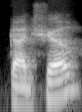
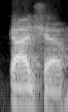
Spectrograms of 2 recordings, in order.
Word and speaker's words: Godchaux: Godchaux. I like it. Maybe he's from the Bayou and it's good show. Godchaux. You got to put the emphasis on the right syllable.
